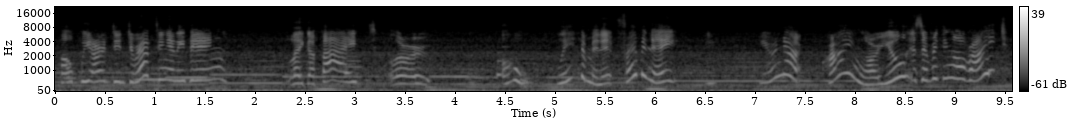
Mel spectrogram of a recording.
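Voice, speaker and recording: A woman voicing a tiny floating fairy companion, chatty and nosy, in a high childlike voice for a video game. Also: sing-song, moderate pace. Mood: nosy, cheerful. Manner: chatty, exclaiming, meddling. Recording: game audio with music behind.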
